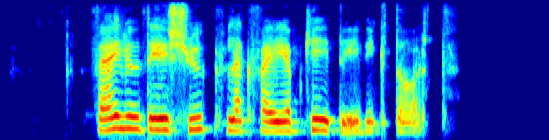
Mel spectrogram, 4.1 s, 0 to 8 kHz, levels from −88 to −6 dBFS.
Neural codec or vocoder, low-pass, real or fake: codec, 24 kHz, 3 kbps, HILCodec; 7.2 kHz; fake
